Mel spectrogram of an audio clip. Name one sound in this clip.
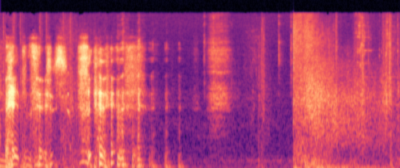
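A young man talks and laughs excitedly into a microphone.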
